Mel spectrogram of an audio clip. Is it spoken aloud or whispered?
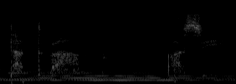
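whispered. It is whispered without full voice.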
